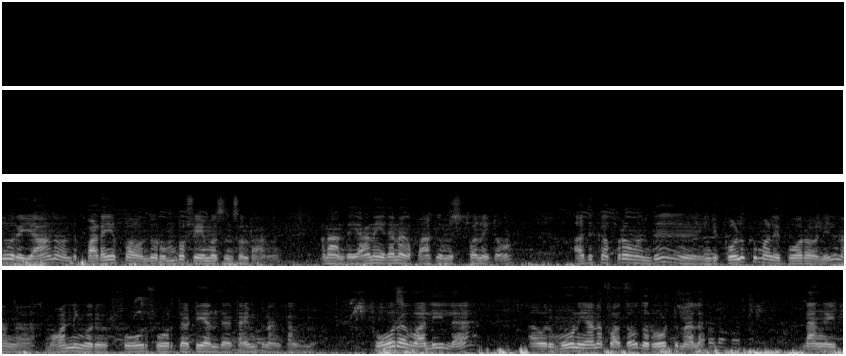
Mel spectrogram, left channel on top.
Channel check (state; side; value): silent; left; digital silence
